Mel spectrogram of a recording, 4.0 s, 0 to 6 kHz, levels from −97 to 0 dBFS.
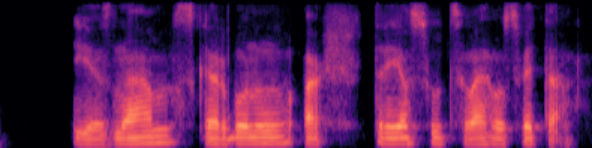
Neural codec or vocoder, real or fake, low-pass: codec, 16 kHz, 2 kbps, FunCodec, trained on Chinese and English, 25 frames a second; fake; 5.4 kHz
